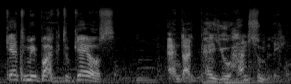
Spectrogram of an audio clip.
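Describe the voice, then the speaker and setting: An actor playing an entitled, easily indignant younger brother from a pirate family in a video game. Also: male voice, on the high side, animated, fairly quick, natural voice. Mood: relieved, urgent. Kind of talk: video game cutscene dialogue acting. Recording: prominent music behind the voice.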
